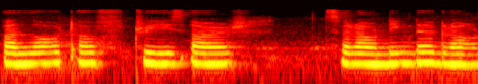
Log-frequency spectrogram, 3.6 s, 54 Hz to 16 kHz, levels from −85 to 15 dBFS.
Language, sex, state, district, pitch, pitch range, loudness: English, female, Assam, Kamrup Metropolitan, 225 Hz, 220-235 Hz, -15 LUFS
